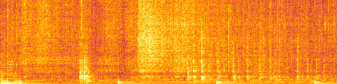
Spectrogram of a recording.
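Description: Egg-dipped rolled French toast sizzling in butter in a nonstick frying pan, with a few light clicks of plastic tongs against the pan. The sizzle swells briefly about three seconds in.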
